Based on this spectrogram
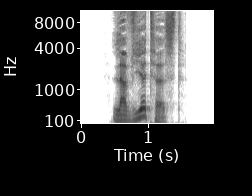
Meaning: inflection of lavieren: 1. second-person singular preterite 2. second-person singular subjunctive II
- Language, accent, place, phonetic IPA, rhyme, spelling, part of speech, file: German, Germany, Berlin, [laˈviːɐ̯təst], -iːɐ̯təst, laviertest, verb, De-laviertest.ogg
